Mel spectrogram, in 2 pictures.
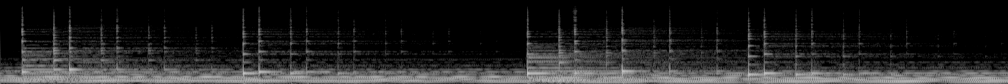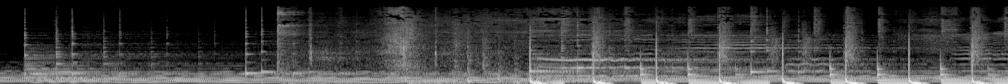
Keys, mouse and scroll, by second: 0.8 e, 1.5 s, 2.5 g, 3.4 g, 4.2 shift+middle click, 4.8 scroll up 1, 5.0-10.3 typing, 5.7 alt+z, 7.8 shift+middle click, 8.2 alt+z, 10.6 middle click, 10.8 middle click, 11.6 alt+click, 11.8 s, 12.7 middle click, 13.3 KP_1, 13.5 shift+middle click, 13.9 click, 14.4 click, 14.6 s, 16.8-17.2 scroll down 2, 17.3 alt+z, 17.6 click, 18.5 alt+z, 18.6 alt+z, 19.0 click, 19.2 s.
